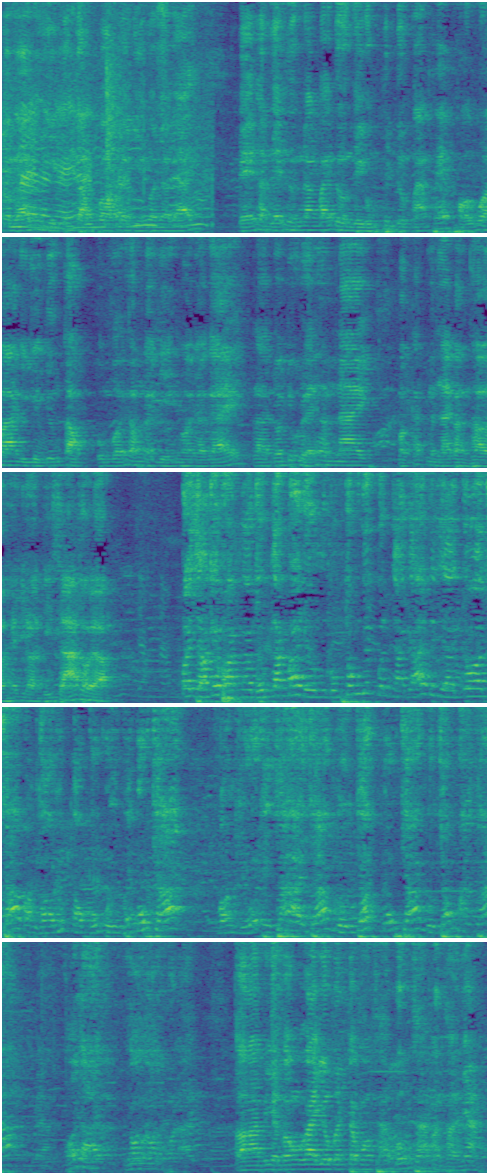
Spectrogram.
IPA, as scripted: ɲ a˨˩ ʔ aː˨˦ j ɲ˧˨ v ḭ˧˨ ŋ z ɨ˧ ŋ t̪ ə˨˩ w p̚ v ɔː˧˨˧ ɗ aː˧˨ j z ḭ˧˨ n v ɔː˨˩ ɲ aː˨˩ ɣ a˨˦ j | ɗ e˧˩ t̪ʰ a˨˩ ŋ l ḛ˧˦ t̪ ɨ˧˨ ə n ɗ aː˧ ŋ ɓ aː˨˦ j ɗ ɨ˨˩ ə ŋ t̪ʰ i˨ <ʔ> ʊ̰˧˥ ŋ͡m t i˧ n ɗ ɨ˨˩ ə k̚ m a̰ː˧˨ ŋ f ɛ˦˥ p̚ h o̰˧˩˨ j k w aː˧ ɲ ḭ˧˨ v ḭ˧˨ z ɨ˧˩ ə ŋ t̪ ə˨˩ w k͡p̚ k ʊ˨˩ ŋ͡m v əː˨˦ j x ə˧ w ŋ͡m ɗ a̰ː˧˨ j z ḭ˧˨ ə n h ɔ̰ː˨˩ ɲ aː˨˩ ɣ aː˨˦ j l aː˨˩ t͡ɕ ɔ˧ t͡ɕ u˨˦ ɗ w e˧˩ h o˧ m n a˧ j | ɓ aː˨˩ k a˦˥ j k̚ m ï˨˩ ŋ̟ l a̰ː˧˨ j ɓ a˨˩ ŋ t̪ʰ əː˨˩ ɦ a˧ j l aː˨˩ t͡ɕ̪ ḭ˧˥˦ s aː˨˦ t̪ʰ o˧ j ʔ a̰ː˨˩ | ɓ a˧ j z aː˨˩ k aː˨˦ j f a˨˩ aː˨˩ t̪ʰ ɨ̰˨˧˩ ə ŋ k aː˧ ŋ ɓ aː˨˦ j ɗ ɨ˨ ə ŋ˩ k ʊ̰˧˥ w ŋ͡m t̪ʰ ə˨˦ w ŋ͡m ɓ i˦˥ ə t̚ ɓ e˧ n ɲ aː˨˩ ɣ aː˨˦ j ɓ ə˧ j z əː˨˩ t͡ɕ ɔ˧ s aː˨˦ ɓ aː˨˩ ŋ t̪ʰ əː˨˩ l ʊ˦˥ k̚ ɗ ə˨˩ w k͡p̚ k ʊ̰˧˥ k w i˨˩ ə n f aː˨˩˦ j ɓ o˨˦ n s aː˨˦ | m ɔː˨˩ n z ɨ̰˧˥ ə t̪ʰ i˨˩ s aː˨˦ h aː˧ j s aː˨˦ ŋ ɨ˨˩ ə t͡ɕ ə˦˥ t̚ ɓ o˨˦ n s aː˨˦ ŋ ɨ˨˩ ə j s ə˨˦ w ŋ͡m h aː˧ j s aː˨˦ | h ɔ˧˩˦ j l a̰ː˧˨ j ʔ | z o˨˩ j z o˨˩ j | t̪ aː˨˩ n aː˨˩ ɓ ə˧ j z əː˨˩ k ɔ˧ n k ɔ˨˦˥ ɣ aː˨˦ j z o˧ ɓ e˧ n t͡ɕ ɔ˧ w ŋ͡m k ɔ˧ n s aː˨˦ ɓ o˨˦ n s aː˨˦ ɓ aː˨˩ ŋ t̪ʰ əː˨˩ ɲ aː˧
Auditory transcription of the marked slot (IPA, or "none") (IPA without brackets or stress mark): k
